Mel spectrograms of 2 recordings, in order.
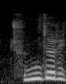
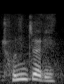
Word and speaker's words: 존절: 준절이 좀 써라라는 말이 있죠. 준절이 또는 존절이. 우리 원래 원 발음은 존절이라고 쓰는 건데, 우리 그냥 동국의 소금으로 표현하고 그냥 준절하게 써라라는 말 안 들어봤네.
